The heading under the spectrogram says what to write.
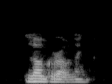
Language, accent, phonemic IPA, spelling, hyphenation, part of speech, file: English, Southern England, /ˈlɒɡˌɹəʊlɪŋ/, logrolling, log‧roll‧ing, noun / verb, LL-Q1860 (eng)-logrolling.wav
- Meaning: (noun) The rolling of logs from one place to another; an occasion when people meet to help each other roll logs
